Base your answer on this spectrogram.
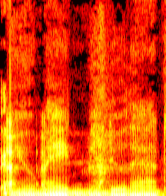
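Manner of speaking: deep voice, spoken softly. Talking about a film, quoting the killer's line as the killer in Cruising impression. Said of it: "that is what he sounds like".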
